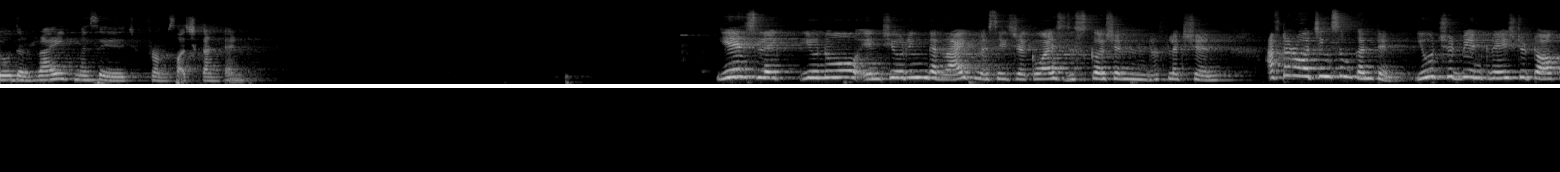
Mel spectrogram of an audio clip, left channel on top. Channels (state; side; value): silent; right; digital silence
